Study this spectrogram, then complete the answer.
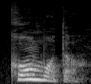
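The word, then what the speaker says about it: cómodo: it's very comfortable and the word for comfortable is komodo with the stress on the first core because there's an accent on the oh okay so our apartment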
